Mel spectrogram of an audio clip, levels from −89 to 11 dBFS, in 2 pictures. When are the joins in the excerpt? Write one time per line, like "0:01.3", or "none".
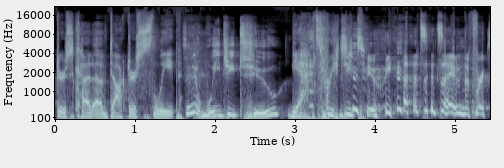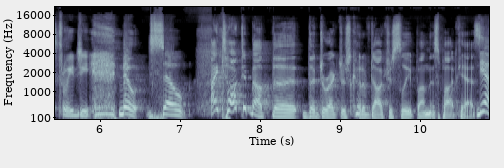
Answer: none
